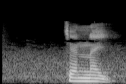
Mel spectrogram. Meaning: 1. The capital and largest city of Tamil Nadu, India, formerly known as Madras 2. A district of Tamil Nadu, India, containing most of metro Chennai
- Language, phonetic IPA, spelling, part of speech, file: English, [ˈt͡ʃenːai̯], Chennai, proper noun, En-Chennai.ogg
